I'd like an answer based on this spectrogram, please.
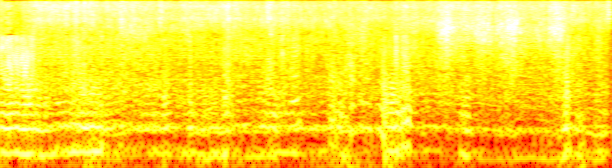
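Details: Wild bees surround a giant hive being harvested for honey high above the ground in the mountains. A low, continuous drone of many wings swells and fades, with brief clicks and handling noises.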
